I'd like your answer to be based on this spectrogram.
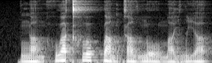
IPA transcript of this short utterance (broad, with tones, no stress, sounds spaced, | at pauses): ŋ a˨˩ m h u˥˩ a̯ kʰ l o˥˩ k̚ l a˨˩ m k a˩˦ w n oː˨˩ m a˩˦ j w i˧ a̯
